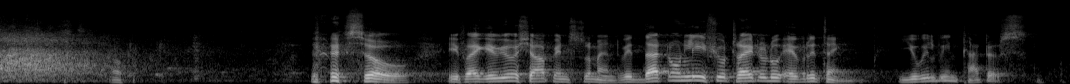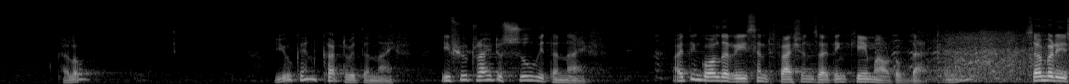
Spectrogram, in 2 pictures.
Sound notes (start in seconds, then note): 0.0 laughter; 3.8 laughs; 19.5 laughter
